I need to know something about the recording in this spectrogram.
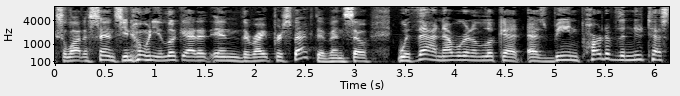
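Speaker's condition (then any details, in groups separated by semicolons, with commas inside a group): No condition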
